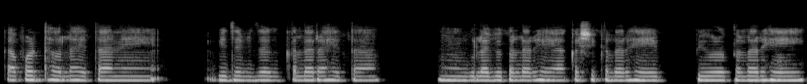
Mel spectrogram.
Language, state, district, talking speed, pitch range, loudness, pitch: Bhili, Maharashtra, Dhule, 125 wpm, 190-200 Hz, -22 LUFS, 195 Hz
